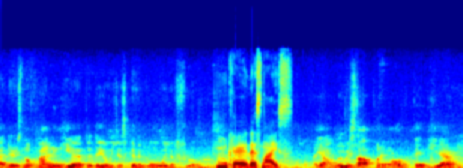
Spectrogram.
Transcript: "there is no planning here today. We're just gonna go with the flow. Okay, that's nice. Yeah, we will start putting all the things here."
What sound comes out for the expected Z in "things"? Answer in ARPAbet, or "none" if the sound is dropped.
none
